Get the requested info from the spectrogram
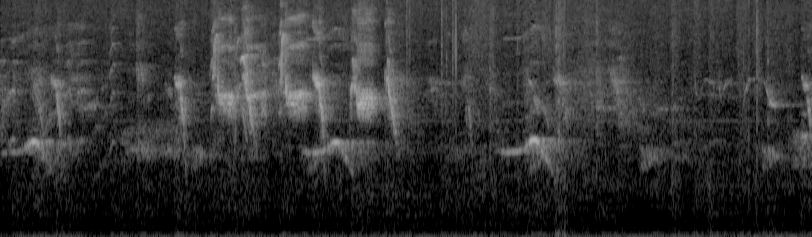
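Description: Faint birdsong: several birds chirping, with one short call repeated every couple of seconds and a flurry of quick high chirps about two to four seconds in.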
